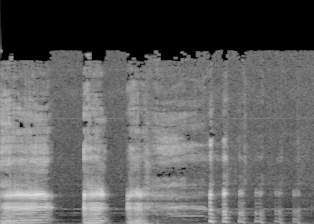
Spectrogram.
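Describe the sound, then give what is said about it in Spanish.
A person clears their throat: three drawn-out, voiced rasps, then a quick stuttering run of short guttural bursts that trail off. “Al mal tiempo, buena cara. O buena carraspera.”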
